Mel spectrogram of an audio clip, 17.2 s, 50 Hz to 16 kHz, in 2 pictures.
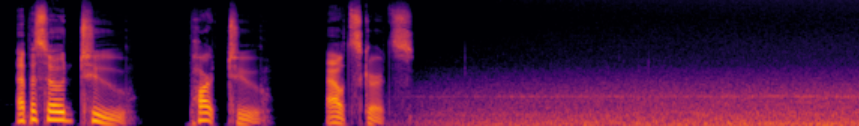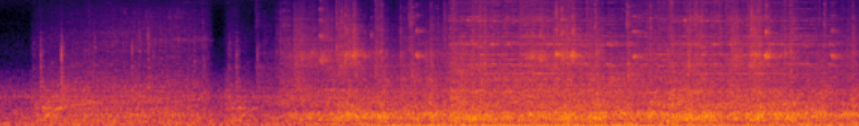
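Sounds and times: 
speech: 0.2s - 4.2s
huge inner metal door of a fortified settlement rolling open: 8.9s - 17.1s
scraping metallic squeals: 11.2s - 17.1s.

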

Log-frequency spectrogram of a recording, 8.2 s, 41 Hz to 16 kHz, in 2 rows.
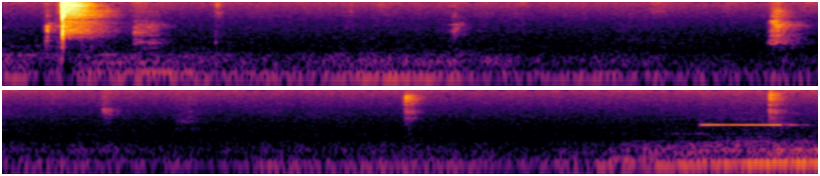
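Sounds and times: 
low hum: 0.0s - 8.1s
electronic beep of a Victor Reader device powering on: 7.6s - 8.1s.

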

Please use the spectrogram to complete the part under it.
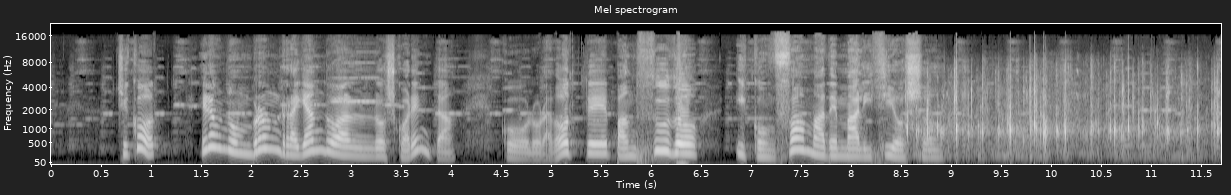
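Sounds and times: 
speech: 0.7s - 9.1s
horse hooves clopping on a hard surface as a horse-drawn cart stops in front of a farm: 8.1s - 11.7s.

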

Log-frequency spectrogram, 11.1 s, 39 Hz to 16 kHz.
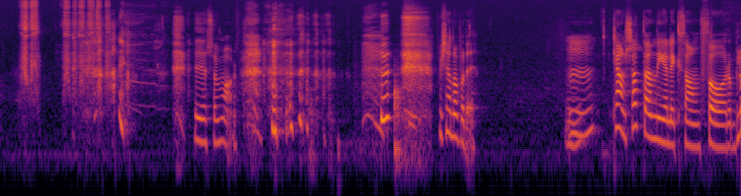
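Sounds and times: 
old-fashioned perfume atomizer bulb being squeezed: 0.0s - 2.5s
laughter: 1.2s - 2.9s, 3.6s - 6.4s
speech: 2.9s - 4.5s, 5.7s - 7.3s, 8.5s - 11.1s.

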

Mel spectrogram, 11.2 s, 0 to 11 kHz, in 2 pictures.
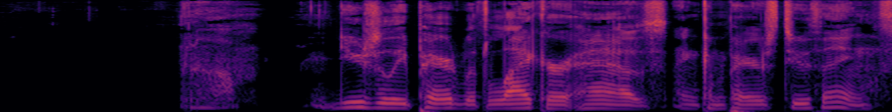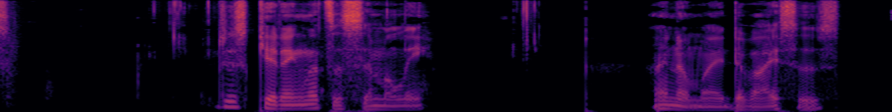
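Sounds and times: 
speech: 1.1s - 5.7s, 6.9s - 8.3s, 9.6s - 10.9s
drawn-out breathy yawn with a low groaning tone: 1.2s - 1.6s.

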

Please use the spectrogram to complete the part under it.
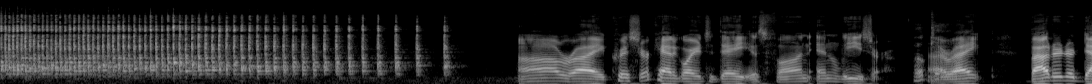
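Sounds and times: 
category prize wheel clicker ticking on a quiz game: 0.0s - 4.7s
speech: 5.2s - 10.9s.

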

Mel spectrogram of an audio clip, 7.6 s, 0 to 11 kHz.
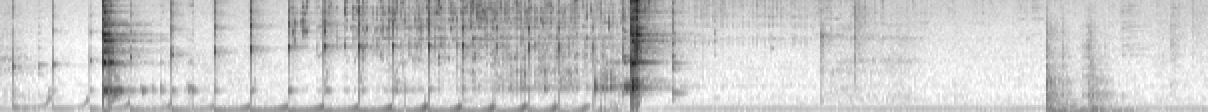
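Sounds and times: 
whiskey glugging from a bottle into a glass: 0.0s - 4.3s.

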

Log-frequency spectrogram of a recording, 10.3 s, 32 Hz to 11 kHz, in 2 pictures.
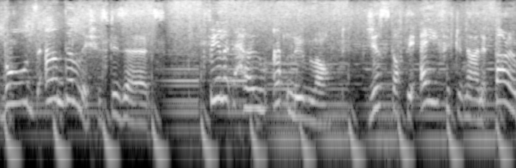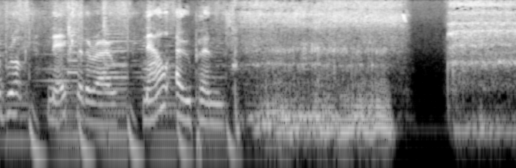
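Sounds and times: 
speech: 0.6s - 7.9s
person snoring while asleep at night: 7.4s - 10.3s.

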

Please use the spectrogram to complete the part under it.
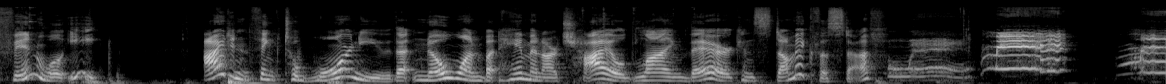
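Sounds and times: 
speech: 0.1s - 1.1s, 2.0s - 10.4s
voice imitating a wailing dying cat with high-pitched yowls: 8.8s - 11.6s.

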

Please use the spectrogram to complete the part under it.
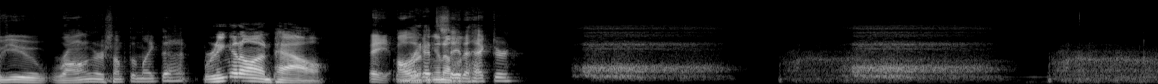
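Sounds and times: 
speech: 0.0s - 5.2s
voice imitating loud heavy rasping breathing: 5.8s - 11.5s.

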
